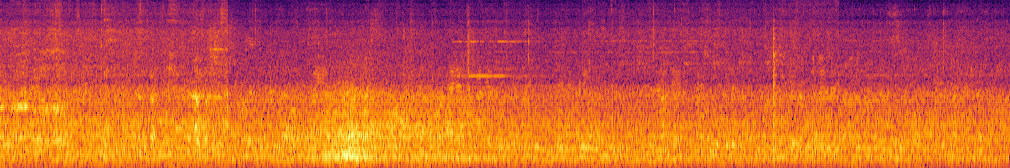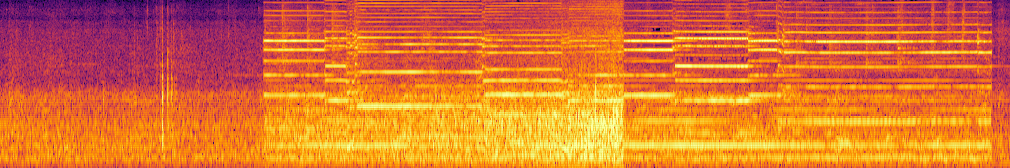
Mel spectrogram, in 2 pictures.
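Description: Low street background noise, then about two-thirds of the way in a Great Highland bagpipe starts playing, much louder: a steady drone under a changing chanter melody.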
